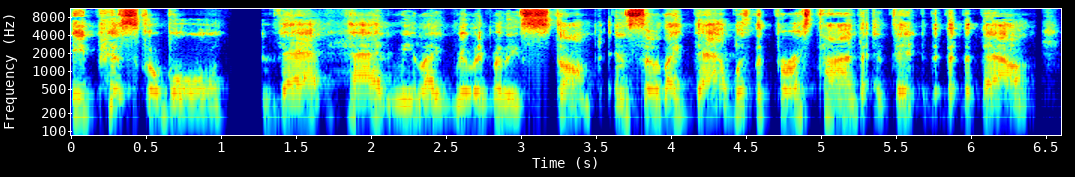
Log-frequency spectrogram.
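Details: Woman who grew up with a stutter and still stutters as an adult, mild enough that many listeners would not notice, speaking on a live podcast recording; developmental stuttering.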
